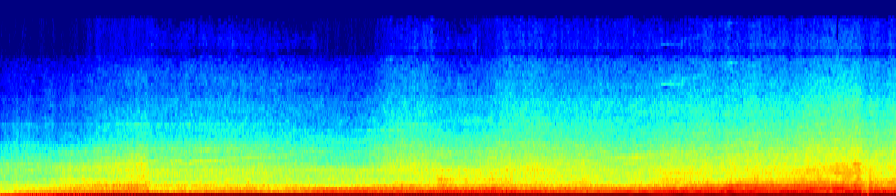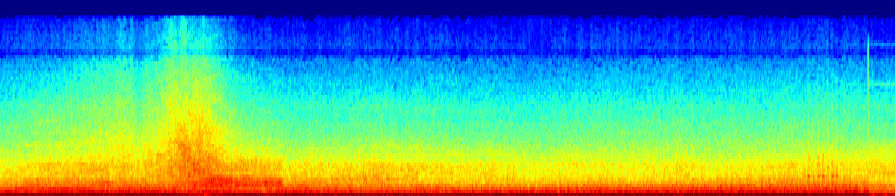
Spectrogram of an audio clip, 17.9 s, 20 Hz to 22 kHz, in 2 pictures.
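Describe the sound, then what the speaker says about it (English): A loud supercharged Kawasaki Ninja H2 engine revs up through rising pitch, then settles into a steady high drone, with a brief hissing whoosh of blow-off valves. "You can hear the blow-off valves letting out all that pressure."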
